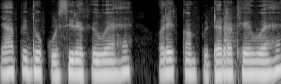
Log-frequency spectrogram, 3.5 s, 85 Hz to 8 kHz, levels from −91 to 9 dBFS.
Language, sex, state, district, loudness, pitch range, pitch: Hindi, male, Jharkhand, Palamu, -14 LUFS, 145-160 Hz, 150 Hz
